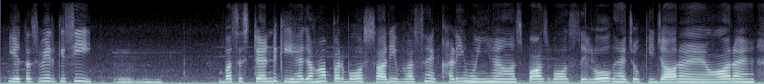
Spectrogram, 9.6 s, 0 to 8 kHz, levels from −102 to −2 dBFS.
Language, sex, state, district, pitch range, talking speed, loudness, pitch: Hindi, female, Bihar, Madhepura, 250-275 Hz, 165 wpm, -25 LUFS, 260 Hz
